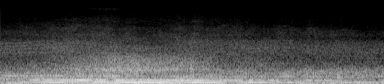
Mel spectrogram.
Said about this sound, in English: Now let's collect some sounds from the highway. A semi-truck passing by at highway speeds.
